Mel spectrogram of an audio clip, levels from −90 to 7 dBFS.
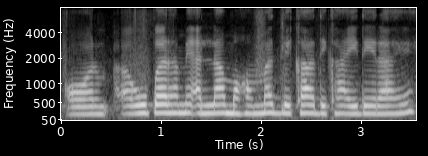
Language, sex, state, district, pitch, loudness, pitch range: Hindi, female, Madhya Pradesh, Bhopal, 210 Hz, -15 LUFS, 205-220 Hz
